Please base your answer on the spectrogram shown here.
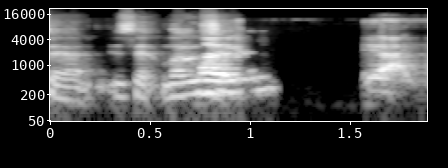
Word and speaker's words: Lozier: Is that Loier? Yeah, I call it loir. Um depends on if you have a little French background or not.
